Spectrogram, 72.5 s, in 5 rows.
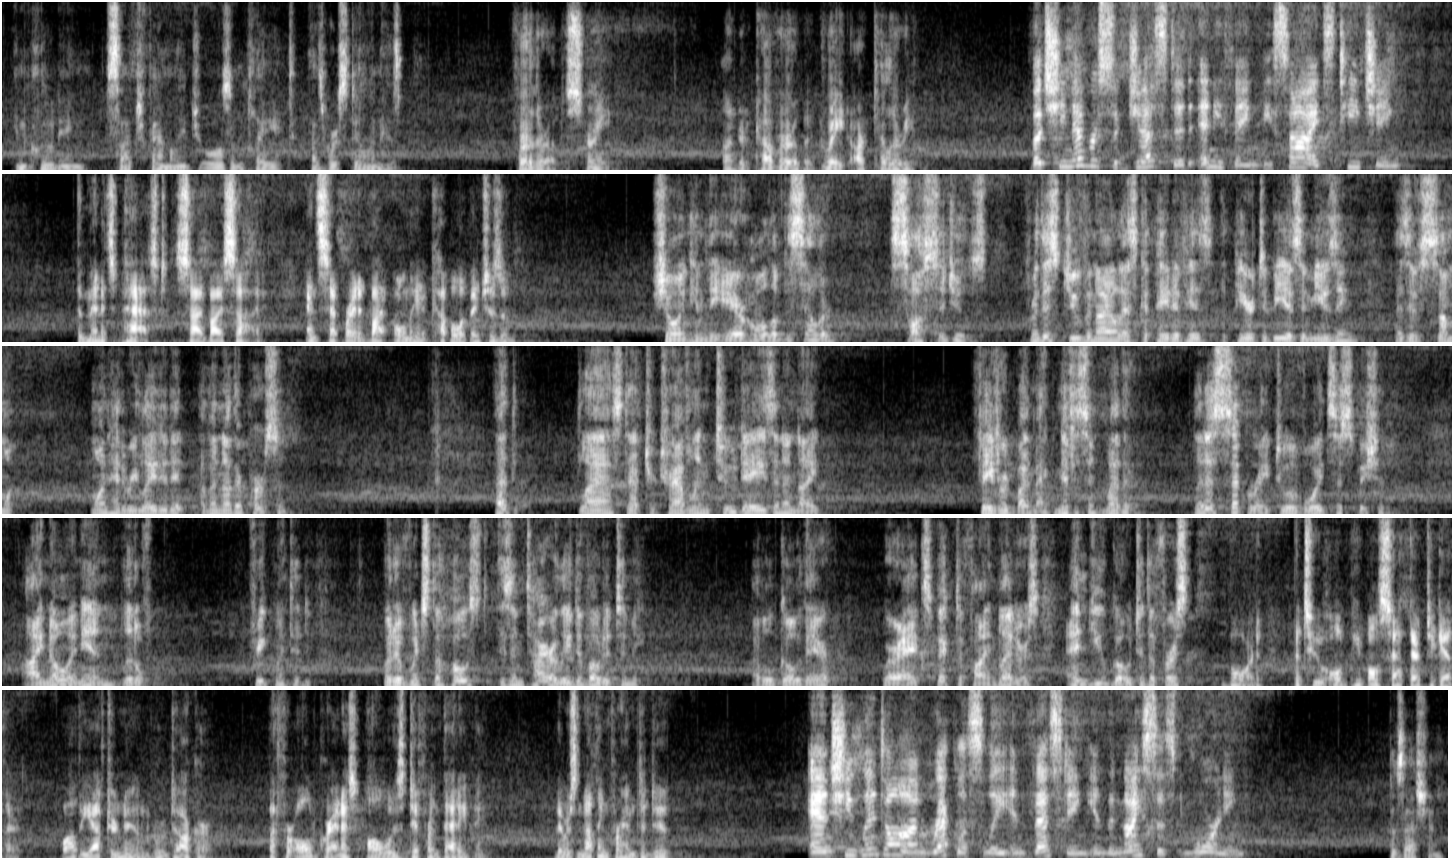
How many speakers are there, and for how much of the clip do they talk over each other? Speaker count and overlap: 5, no overlap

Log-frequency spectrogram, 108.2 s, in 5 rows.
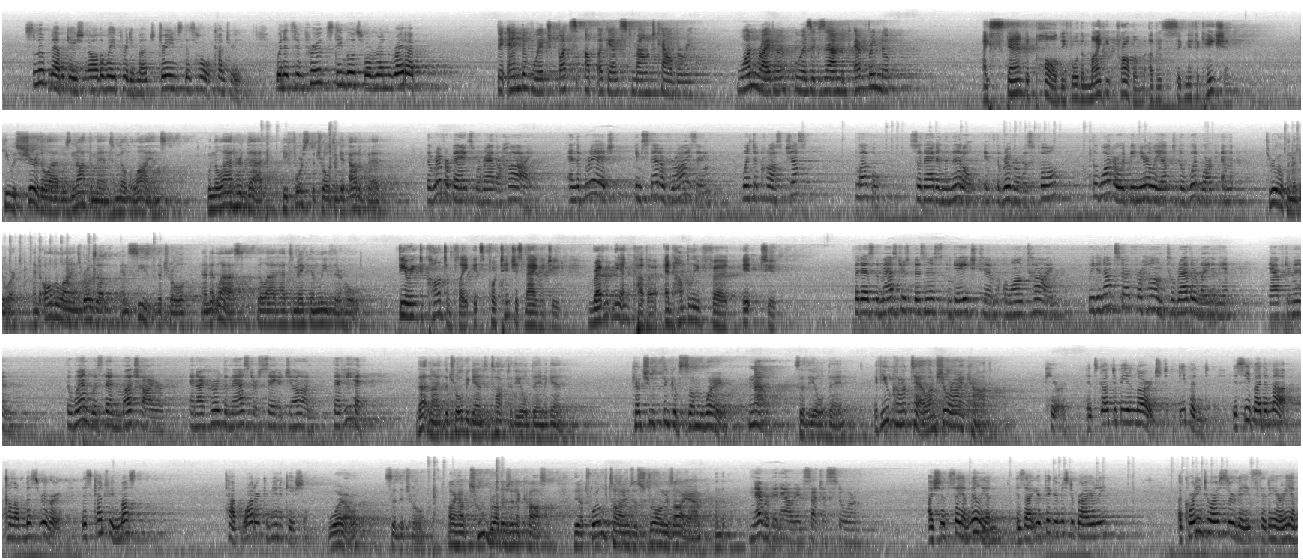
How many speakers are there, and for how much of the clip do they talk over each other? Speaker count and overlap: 5, no overlap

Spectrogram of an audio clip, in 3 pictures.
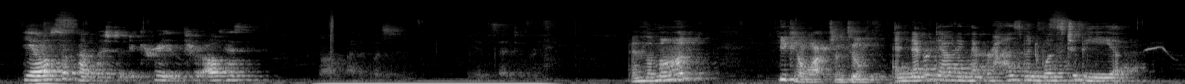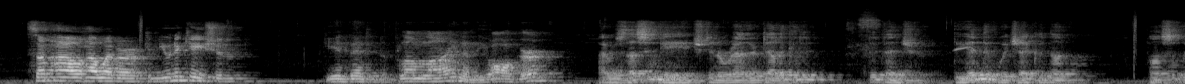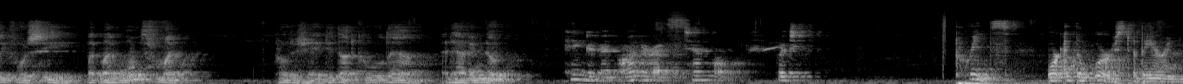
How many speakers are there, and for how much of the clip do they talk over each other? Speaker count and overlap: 7, no overlap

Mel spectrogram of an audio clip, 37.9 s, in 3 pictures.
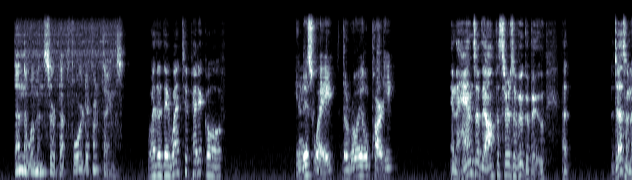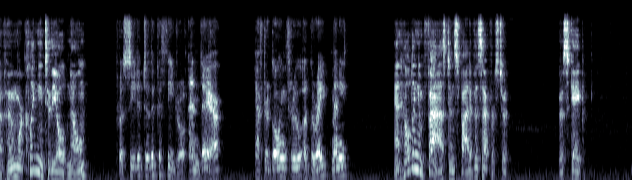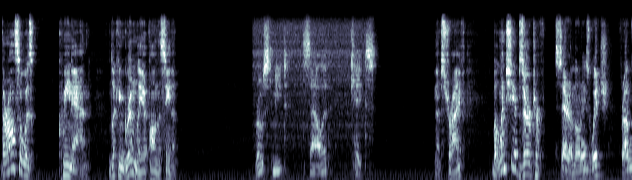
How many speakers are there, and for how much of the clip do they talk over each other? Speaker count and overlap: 3, no overlap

